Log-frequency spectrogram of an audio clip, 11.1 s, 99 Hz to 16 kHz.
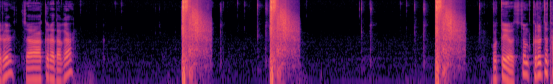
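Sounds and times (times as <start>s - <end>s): gunshot cracks: 3.6s - 4.3s, 5.4s - 6.0s, 8.7s - 9.4s.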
